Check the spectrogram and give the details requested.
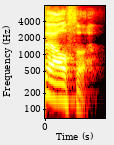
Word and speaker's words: alpha: our own letter A it is always pronounced when long like the a in father or when short more like a it is never ever pronounced like the a in cake or the a in cat please repeat Alpha a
